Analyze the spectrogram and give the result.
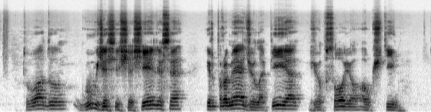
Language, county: Lithuanian, Vilnius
